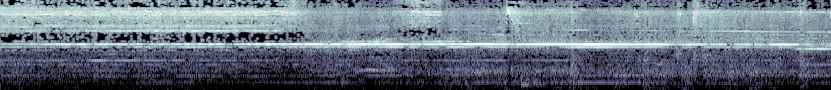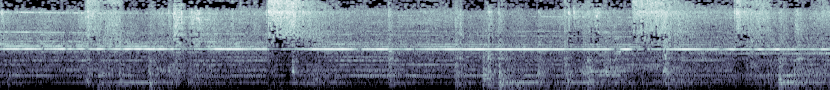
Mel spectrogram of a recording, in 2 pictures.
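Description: CNC busbar processing machine running: a steady high whine under general machine noise, with several sharp knocks spread through.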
